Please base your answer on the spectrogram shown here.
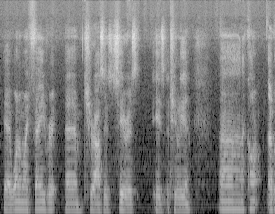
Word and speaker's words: Syrah: It's a Syrah in South America. Syria? No, Syrah. Yeah, Shiraz in Europe, Syrah in South America. Yeah, one of my favourite Syrahs is a Chilean.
